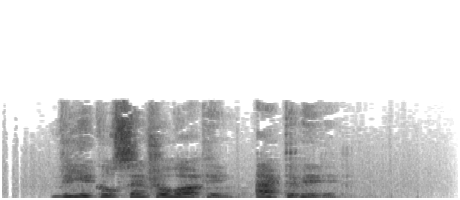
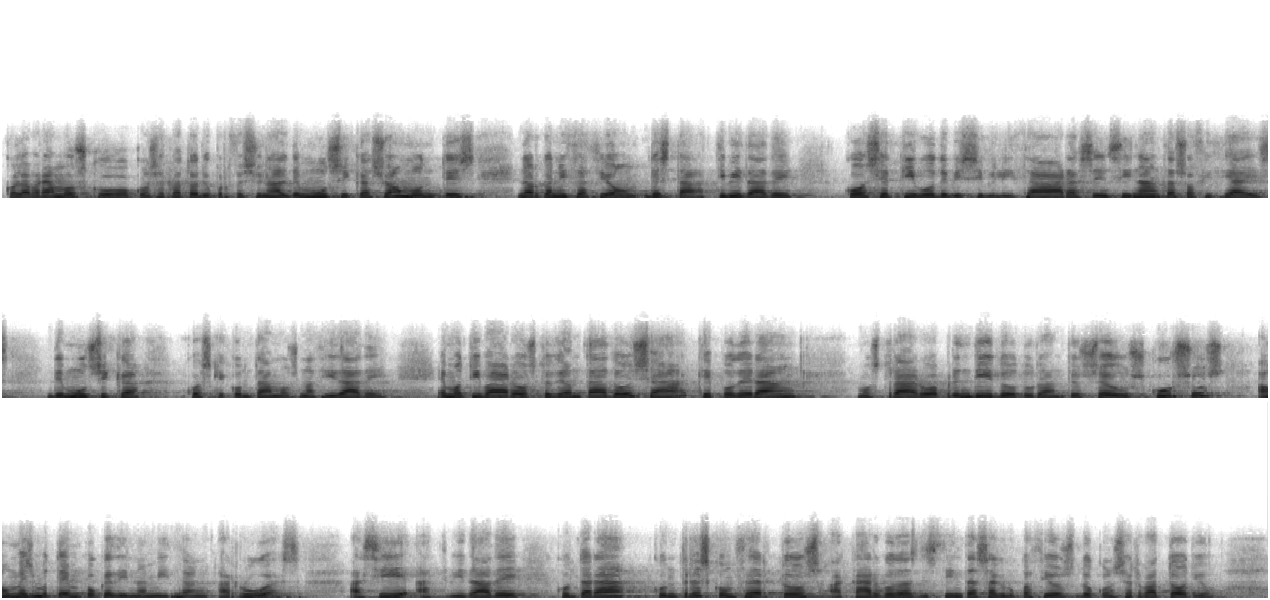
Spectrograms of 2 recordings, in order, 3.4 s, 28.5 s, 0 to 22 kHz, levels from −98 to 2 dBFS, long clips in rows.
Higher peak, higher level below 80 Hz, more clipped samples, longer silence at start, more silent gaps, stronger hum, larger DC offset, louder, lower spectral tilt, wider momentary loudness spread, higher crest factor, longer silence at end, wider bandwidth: second, -6 dBFS vs 0 dBFS; second, -50 dBFS vs -42 dBFS; neither; first, 0.4 s vs 0.05 s; neither; neither; neither; second, -21 LUFS vs -15 LUFS; second, -3.5 dB/octave vs -6.5 dB/octave; first, 12 LU vs 8 LU; about the same, 18 dB vs 14 dB; first, 0.9 s vs 0.05 s; first, 11.5 kHz vs 8 kHz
